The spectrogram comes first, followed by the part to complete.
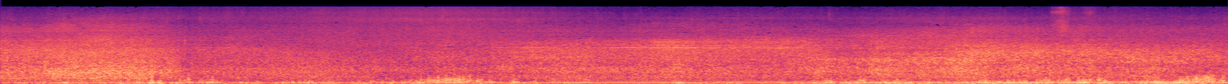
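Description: Sea waves washing and breaking over rocks, with wind buffeting the microphone as a low rumble.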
